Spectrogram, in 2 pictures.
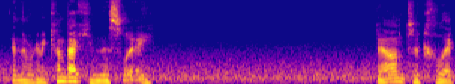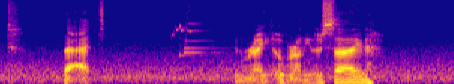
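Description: A middle-aged man talks calmly into a close microphone, in short bursts.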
